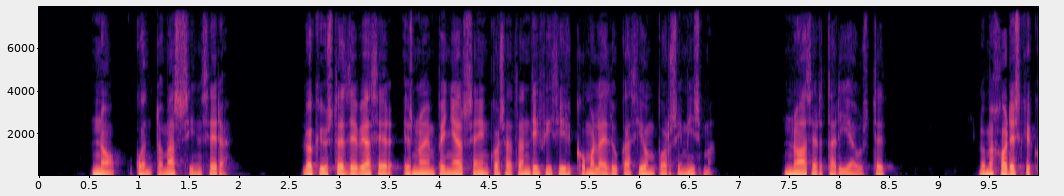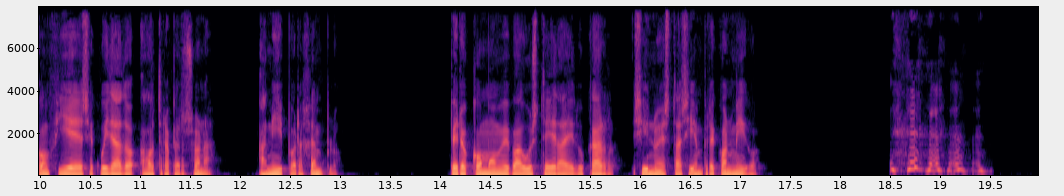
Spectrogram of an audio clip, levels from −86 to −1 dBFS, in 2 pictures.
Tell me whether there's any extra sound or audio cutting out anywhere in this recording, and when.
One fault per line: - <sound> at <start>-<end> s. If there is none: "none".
- laugh at 18.5-19.6 s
